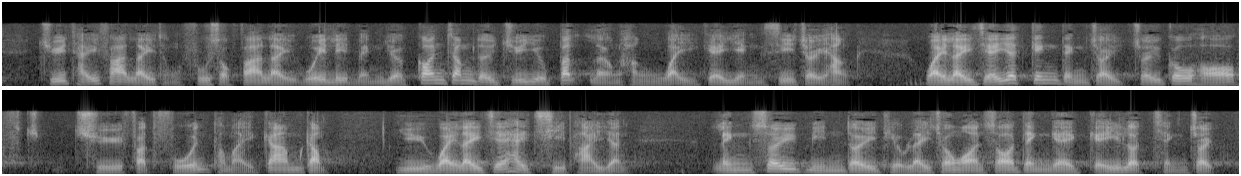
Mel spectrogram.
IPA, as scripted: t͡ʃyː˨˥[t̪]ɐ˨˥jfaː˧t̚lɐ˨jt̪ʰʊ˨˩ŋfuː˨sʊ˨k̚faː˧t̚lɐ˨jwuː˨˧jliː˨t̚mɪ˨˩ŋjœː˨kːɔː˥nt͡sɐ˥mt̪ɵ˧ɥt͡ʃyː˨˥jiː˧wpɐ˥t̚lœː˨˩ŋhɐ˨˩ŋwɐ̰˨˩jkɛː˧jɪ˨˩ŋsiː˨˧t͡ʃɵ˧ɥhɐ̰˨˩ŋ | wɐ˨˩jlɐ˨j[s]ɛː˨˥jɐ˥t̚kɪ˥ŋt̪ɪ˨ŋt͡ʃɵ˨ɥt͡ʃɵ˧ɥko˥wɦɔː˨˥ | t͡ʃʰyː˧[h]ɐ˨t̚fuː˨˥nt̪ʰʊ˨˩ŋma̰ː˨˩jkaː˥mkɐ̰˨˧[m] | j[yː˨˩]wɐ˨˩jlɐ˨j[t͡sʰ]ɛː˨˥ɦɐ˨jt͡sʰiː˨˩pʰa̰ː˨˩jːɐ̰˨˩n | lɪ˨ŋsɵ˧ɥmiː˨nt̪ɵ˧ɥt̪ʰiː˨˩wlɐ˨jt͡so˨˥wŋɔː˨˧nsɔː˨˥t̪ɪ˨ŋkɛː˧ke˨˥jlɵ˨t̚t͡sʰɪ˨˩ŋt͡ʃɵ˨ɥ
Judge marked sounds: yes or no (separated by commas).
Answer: no, no, no, yes, yes, no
